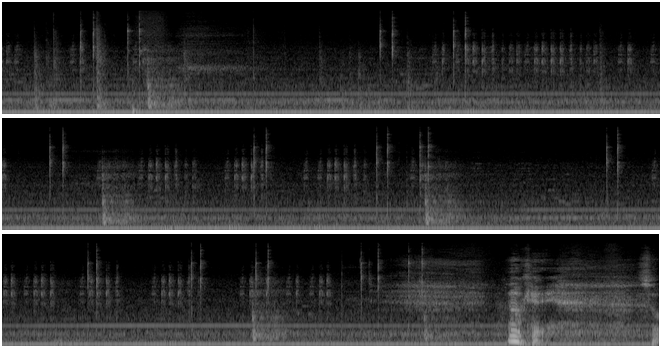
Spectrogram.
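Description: Soft clicks and placement sounds from a city-building game ring out now and then.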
